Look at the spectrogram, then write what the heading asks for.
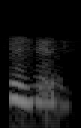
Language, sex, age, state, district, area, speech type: Bengali, female, 18-30, West Bengal, Dakshin Dinajpur, urban, conversation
